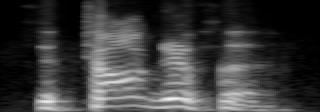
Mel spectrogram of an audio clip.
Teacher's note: But when I add ER to photograph, look, the stress shifts from the first to the second syllable, photographer, and so many vowels also change.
